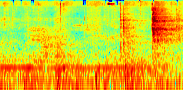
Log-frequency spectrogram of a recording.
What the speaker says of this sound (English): Whole ride forwards into trot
